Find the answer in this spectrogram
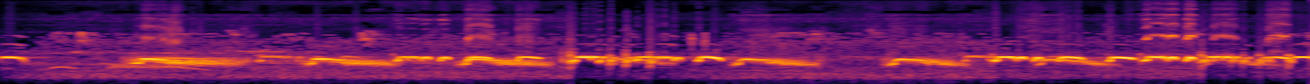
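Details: Zebra dove song meant to draw a quiet dove into singing: an almost unbroken run of rippling, slightly falling cooed notes and trills, with a soft lower cooing layer throughout.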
